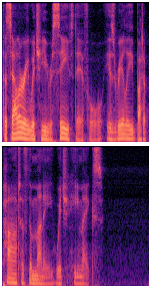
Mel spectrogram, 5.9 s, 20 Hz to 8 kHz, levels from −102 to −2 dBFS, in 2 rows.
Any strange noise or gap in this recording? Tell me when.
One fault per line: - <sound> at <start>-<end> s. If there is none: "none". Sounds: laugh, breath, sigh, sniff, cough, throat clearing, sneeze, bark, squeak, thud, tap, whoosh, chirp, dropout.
none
